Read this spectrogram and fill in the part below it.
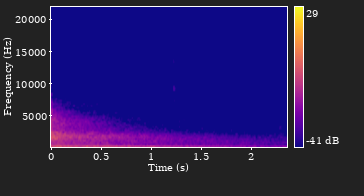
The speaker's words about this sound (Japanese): それから数百年、那須野ヶ原で殺生石となった九尾の狐は近づく者をすべて殺してきた。そして2022年その殺生石が真っ二つに割れた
